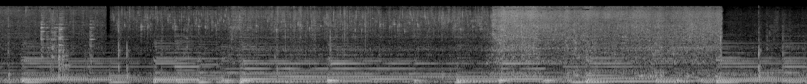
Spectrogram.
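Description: Red spice paste frying in hot oil in a metal pot, a steady sizzle that grows much louder and fuller about five seconds in for a couple of seconds.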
